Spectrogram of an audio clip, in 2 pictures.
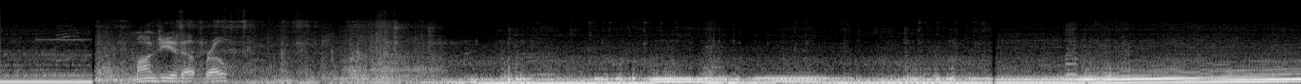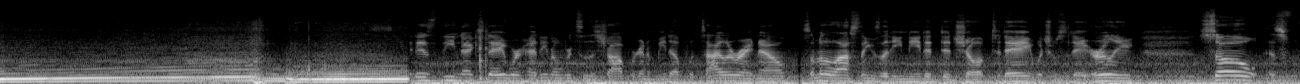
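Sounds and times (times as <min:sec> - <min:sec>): car engine accelerating: 0:04.4 - 0:18.4.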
